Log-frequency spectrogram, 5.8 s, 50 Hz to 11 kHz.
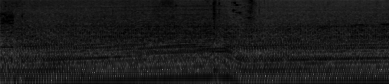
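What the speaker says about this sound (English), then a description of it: "Sounds more like a car a little bit." Car engine groaning in Cyberpunk 2077, a dense continuous low drone with rising and falling harmonics and a sharp pitch drop near the middle, loud and close, no talk.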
